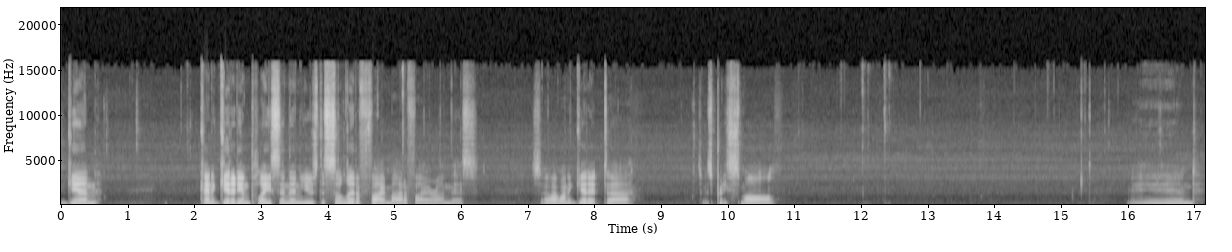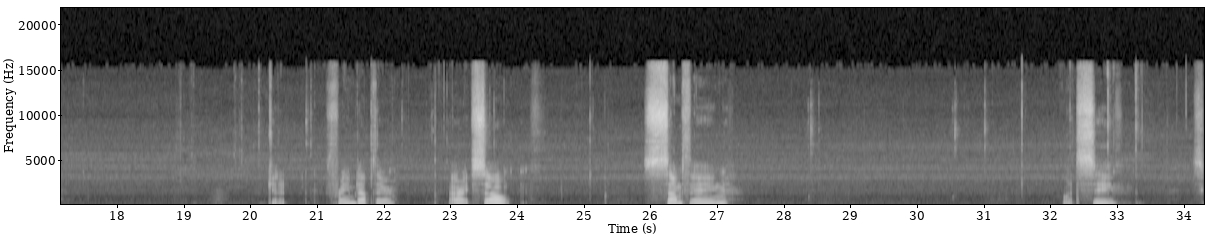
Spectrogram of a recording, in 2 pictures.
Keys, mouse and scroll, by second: 0.9-1.4 scroll up 2, 1.4 scroll up 1, 1.7 shift+middle click, 2.4 shift+middle click, 4.2 middle click, 5.1 s, 9.4 click, 9.6-10.1 scroll up 3, 10.1 middle click, 12.0 s, 17.6-18.2 scroll down 1, 18.2 middle click, 19.8 KP_Decimal, 20.5 scroll down 4, 20.9 middle click, 22.6 click, 23.7 middle click, 25.9 click, 28.7 middle click, 29.8 click, 31.1 middle click, 32.9 s.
